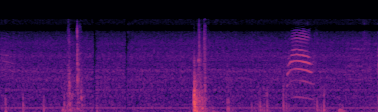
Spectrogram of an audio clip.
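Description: A cat meowing in Minecraft, one clear rising-and-falling meow near the end, preceded by scattered clicks and a sharp thump, all fairly quiet against a faint steady hum.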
